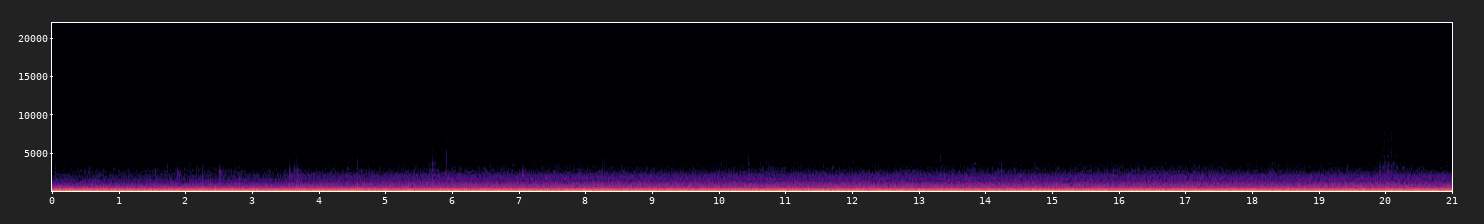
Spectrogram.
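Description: A bus engine hums steadily at a low pitch while driving.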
